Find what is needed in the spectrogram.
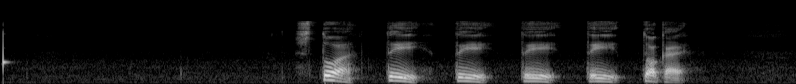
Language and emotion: Russian, angry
